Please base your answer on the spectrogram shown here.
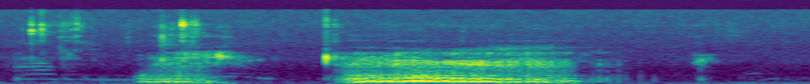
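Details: Two whippets arguing over a bone indoors, one growling: a short rumbling growl, then a longer, louder, deep vibrating growl lasting over a second, with a faint whine between.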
